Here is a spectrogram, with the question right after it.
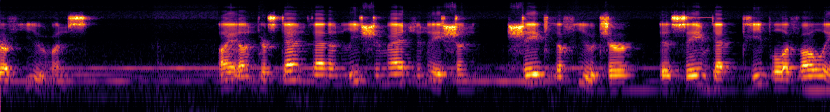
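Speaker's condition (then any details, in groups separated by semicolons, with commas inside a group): ALS, speech-generating device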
